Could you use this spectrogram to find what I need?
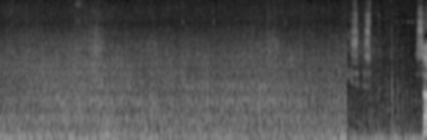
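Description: A car rumbles along a bumpy dirt track.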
